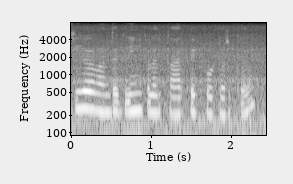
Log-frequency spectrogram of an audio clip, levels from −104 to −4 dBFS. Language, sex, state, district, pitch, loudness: Tamil, female, Tamil Nadu, Chennai, 200 Hz, -16 LUFS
